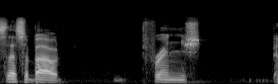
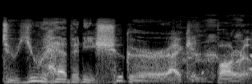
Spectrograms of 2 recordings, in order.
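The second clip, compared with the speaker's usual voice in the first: LaFontaine impression; 3 semitones lower than usual. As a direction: ask a small favour like an epic narrator. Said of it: "He really talks like that".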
